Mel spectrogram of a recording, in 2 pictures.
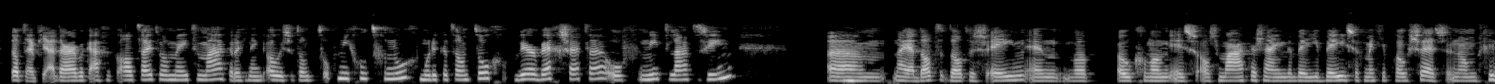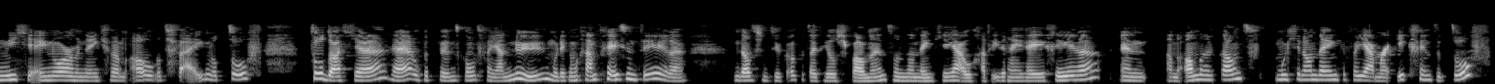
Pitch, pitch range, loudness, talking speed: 195 Hz, 175-220 Hz, -19 LUFS, 235 wpm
